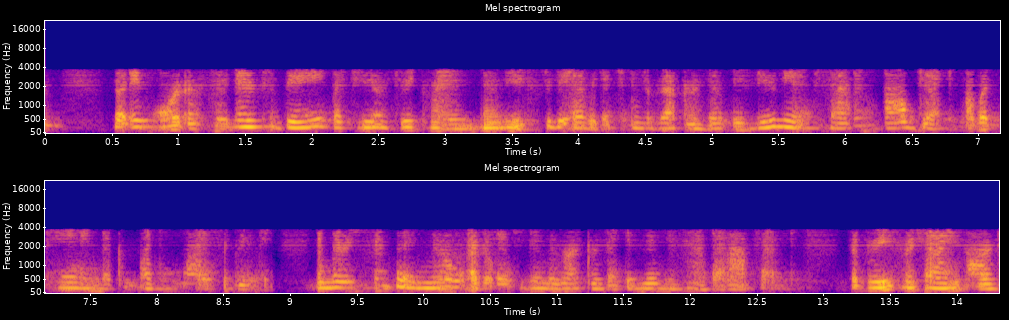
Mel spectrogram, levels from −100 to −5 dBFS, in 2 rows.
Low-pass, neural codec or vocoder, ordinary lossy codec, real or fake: 3.6 kHz; codec, 44.1 kHz, 0.9 kbps, DAC; AAC, 32 kbps; fake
